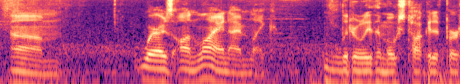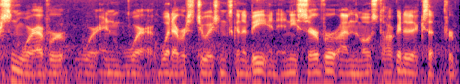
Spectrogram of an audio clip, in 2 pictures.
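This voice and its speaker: The room echo is audible as a man speaks at a very deep, low pitch. He keeps a fairly quick pace and fairly even intonation. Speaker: video game streamer. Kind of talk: casual gameplay stream chat. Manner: halting, repeats words.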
